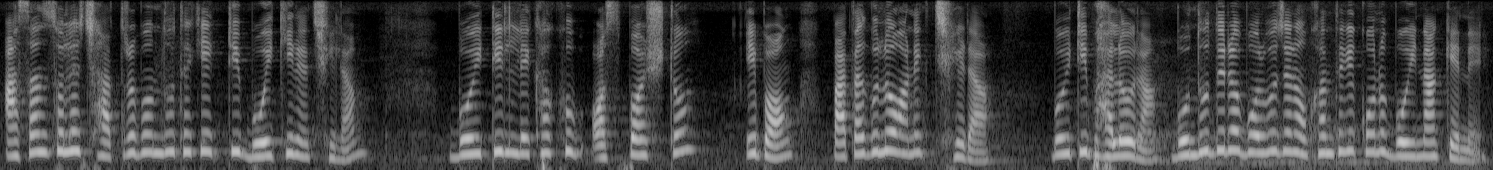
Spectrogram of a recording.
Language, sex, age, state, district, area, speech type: Bengali, female, 30-45, West Bengal, Paschim Bardhaman, urban, spontaneous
